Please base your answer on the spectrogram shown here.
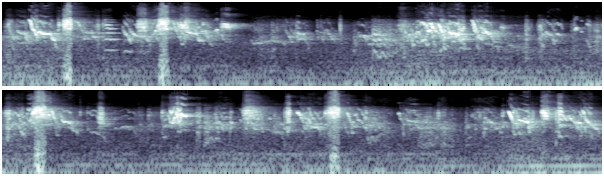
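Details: Caged budgies on a perch, with lovebirds also kept: rapid chattering warble in repeated bursts, scratchy notes mixed with thin squeaks and occasional sharp ticks, short gaps between phrases.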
